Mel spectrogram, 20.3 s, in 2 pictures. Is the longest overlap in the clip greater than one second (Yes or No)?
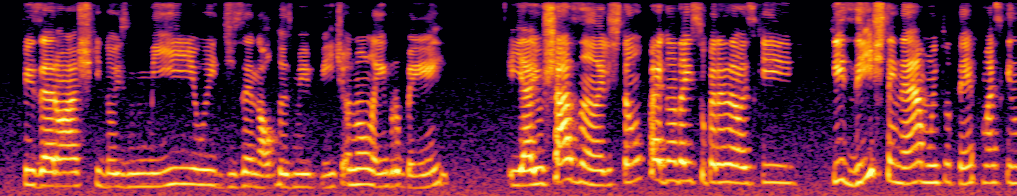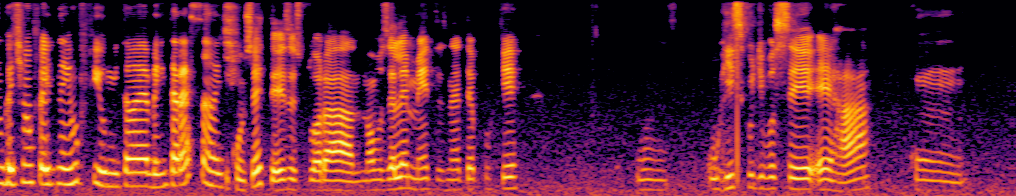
No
